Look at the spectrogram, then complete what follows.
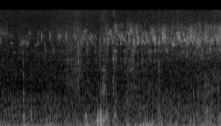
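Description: Insects chirring in a high, fast-pulsing band, with a few soft low knocks, the strongest about two seconds in.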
